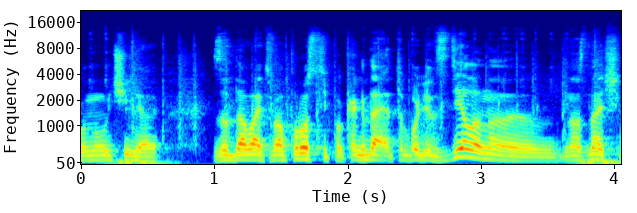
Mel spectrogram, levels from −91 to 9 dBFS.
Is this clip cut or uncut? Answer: uncut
